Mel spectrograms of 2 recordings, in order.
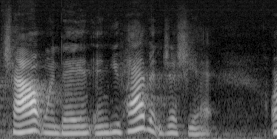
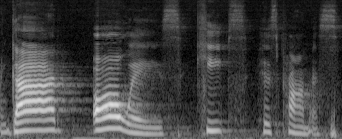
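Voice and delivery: slow, louder, each word weighed; slow emphatic preaching; 2 semitones higher, 8 dB louder, slower than usual. Real, not acted. Preacher assuring the congregation, slow and emphatic. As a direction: drive the truth home to the congregation.

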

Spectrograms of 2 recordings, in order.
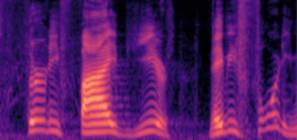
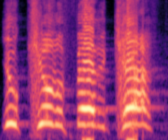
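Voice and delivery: even higher, louder, slow outraged question; rising incredulous anger; 11 semitones higher, 11 dB louder, slower than usual. Acted. Older son repeating his outrage at the feast, louder. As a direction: push the disbelief further. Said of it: "just angry".

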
